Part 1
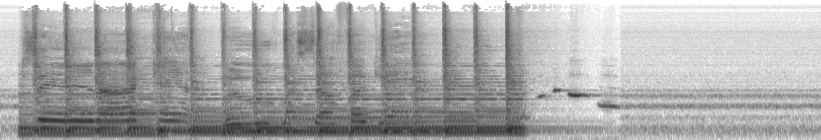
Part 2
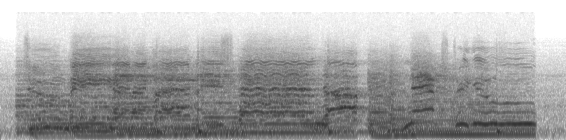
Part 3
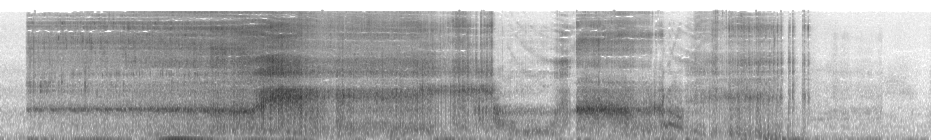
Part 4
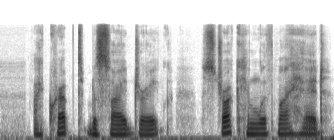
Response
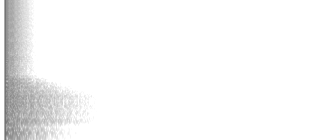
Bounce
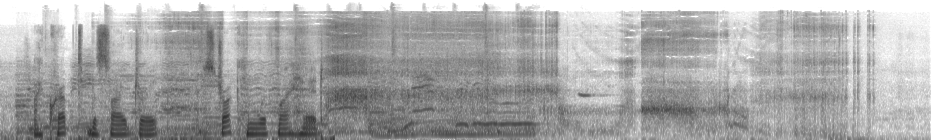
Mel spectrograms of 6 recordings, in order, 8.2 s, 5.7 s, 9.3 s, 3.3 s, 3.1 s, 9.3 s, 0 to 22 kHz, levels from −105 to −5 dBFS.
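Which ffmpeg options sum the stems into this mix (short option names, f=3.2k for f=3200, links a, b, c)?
-filter_complex "[0:a]aeval=exprs='val(0)*pow(10,-24*(0.5-0.5*cos(2*PI*2.1*n/s))/20)':c=same,adelay=100,volume=-14.5dB,asplit=2[a][b];[b]volume=-5dB[c];[1:a]acompressor=threshold=-37dB:ratio=4,volume=-1.5dB,asplit=2[d][e];[e]volume=-10dB[f];[2:a]adelay=650,volume=-4dB[g];[3:a]volume=2dB,asplit=2[h][i];[i]apad=whole_len=439369[j];[g][j]sidechaincompress=threshold=-30dB:ratio=8:attack=43:release=174[k];[4:a]atrim=start_sample=2205[l];[c][f]amix=inputs=2:normalize=0[m];[m][l]afir=irnorm=-1:irlink=0[n];[a][d][k][h][n]amix=inputs=5:normalize=0,acompressor=threshold=-25dB:ratio=10"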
